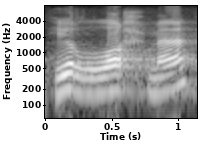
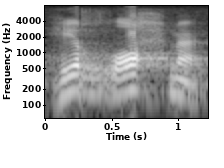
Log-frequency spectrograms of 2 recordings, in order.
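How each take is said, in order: Both takes have the same delivery.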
